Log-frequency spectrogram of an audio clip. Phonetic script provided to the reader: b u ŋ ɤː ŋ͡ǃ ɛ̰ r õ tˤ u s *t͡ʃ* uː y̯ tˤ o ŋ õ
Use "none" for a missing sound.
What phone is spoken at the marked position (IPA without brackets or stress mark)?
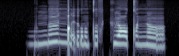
t͡ʃ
